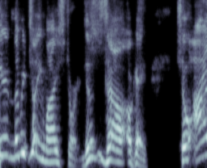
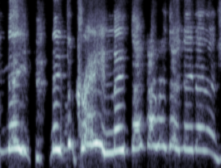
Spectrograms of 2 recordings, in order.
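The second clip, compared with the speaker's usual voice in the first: much higher, pleading the name over and over; insistent repeating; 10 semitones higher than usual. Retold or imitated. Scene: bettor telling confused cashier who Nate is, insistent. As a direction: hammer the name till she gets it. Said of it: "I'm like".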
